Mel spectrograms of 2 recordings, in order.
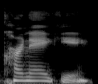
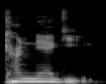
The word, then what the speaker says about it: Carnegie: No, I think that's how you're supposed to say it as Carnegie, but everyone mispronounced it to Carnegie.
